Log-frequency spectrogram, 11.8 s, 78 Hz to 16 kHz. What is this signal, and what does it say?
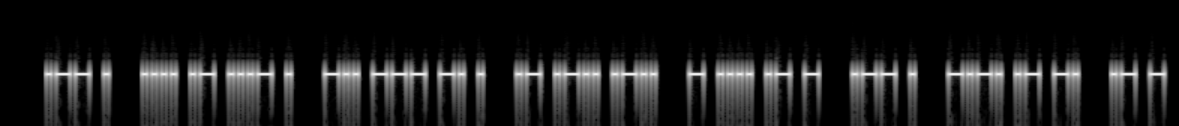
Morse code, heard as a keyed tone, about 25 wpm, 700 Hz. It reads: WE HAVE DONE ALL THAT WE CAN AT
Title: Sentences from Top 1000 Words - Review Part 5 - 25wpm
